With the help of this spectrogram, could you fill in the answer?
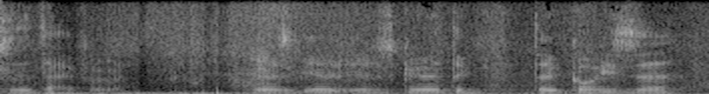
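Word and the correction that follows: gyoza: was on point. – The yoza. – Yoza? – Yeah. – Who? – Yoza. – Yoza? – Yeah, that's how you pronounce it.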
